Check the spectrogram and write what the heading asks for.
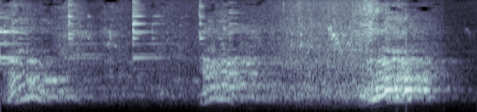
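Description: Kangal shepherd dog barking: a short call at the start, then a longer one through the second half.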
